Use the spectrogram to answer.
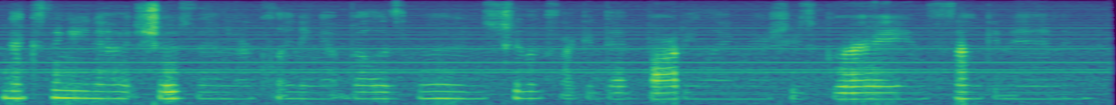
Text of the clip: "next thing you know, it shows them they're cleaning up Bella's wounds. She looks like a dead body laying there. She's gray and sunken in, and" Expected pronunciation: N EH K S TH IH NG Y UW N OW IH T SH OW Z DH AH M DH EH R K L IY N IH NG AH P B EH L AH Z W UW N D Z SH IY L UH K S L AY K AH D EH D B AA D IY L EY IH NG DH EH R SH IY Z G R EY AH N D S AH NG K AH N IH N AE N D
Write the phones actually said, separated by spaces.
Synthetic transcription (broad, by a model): N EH K S TH IH NG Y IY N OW IH T SH OW Z DH AH M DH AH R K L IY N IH NG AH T B EH L AH Z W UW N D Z SH IY L UH K S L AY K AH D EH D B AA D IY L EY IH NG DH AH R SH IY Z G R EY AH N S AH NG K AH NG IH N N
